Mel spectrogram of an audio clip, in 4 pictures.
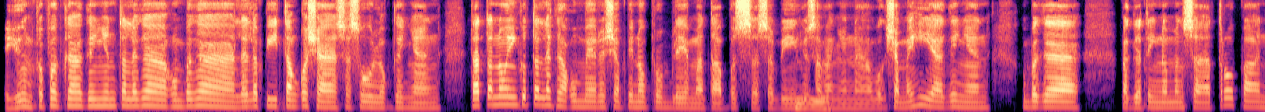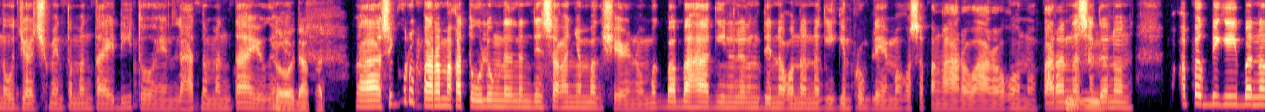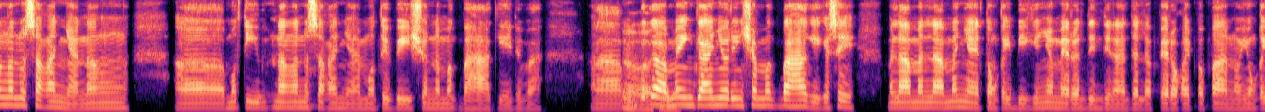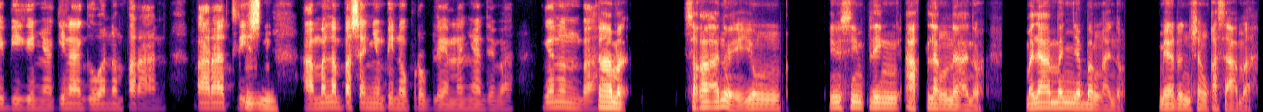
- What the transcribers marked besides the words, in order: none
- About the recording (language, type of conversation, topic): Filipino, podcast, Paano mo ipinapakita ang suporta sa kaibigan mo kapag may problema siya?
